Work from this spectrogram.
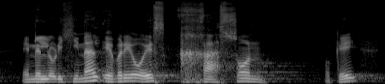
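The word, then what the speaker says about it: חזון: Esa palabra visión en el original hebreo es jasón. ¿Okay? K J A Z O con acento N. Jason.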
